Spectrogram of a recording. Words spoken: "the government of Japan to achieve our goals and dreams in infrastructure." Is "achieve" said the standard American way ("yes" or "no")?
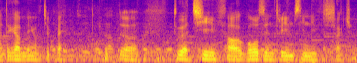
yes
